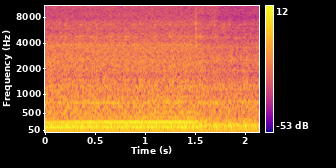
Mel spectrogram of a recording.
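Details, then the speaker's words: Cummins diesel truck after NV5600 manual transmission rebuild, idling before warm-up: steady low droning whine over the idle, fading slightly; power steering pump sounds bad, owner suspects a power steering leak starving it of fluid. "we might have a power steering leak but uh yeah I'm I'm just going to let this truck get up to temperature"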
